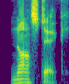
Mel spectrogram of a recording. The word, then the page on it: gnostic: American English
